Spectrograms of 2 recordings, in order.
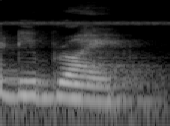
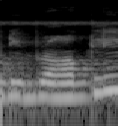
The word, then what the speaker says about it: de Broglie: हम यहाँ पे इसको डी ब्रॉगली लिखते हैं, लेकिन इसको प्रोनाउंस किया जाता है डी ब्रॉय वेवलेंथ या डी ब्रॉय हाइपोथेसिस, दोनों फॉर्म, डी ब्रॉगली भी डी ब्रॉय भी।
